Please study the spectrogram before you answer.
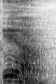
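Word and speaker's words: heir: উত্তরাধিকারী উত্তরাধিকারী এটাকে বলে এয়ার হেয়ার বলবে না কিন্তু এইচ ই আই আর হেয়ার বলবে না এয়ার আর তার স্ত্রীলিঙ্গ মানে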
